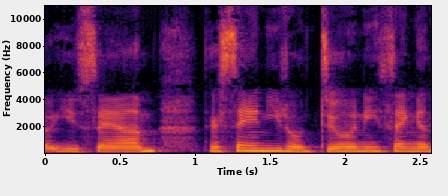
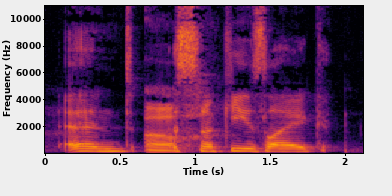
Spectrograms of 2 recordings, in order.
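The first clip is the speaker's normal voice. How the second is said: usual speaking voice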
